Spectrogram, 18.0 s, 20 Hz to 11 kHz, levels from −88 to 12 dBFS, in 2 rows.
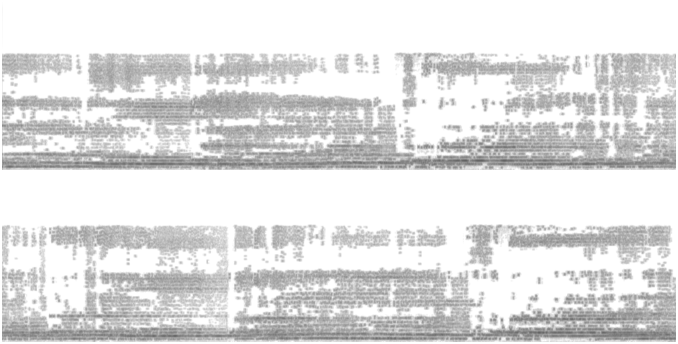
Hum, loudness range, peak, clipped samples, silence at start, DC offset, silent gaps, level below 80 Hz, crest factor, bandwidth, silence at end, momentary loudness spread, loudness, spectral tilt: none; 3 LU; -18 dBFS; under 0.1%; 0 s; under 0.1%; none; -78 dBFS; 16 dB; 8 kHz; 0 s; 6 LU; -34 LUFS; -1.5 dB/octave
